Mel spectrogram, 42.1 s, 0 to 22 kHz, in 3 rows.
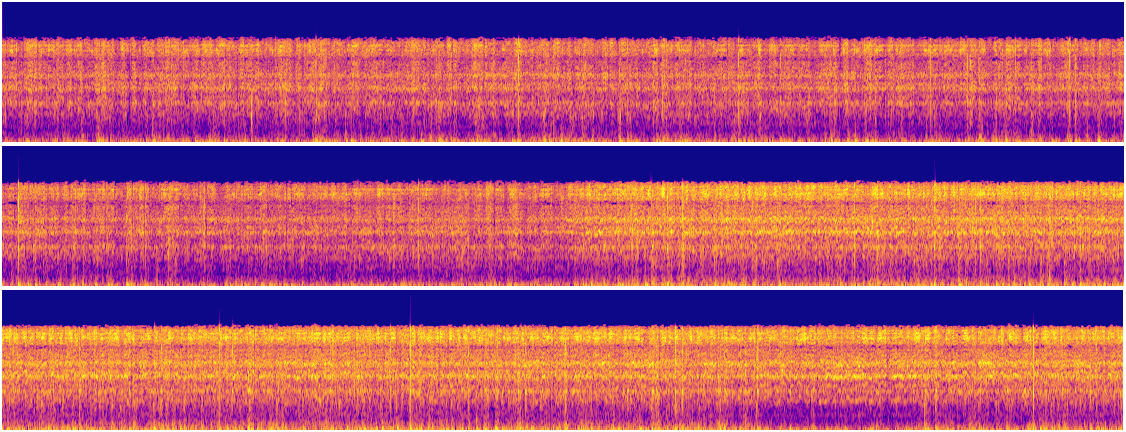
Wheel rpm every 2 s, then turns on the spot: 70, 70, 70, 70, 70, 70, 70, 70, 70, 70, 90, 110, 110, 110, 110, 110, 120, 110, 110, 110, 120.
none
